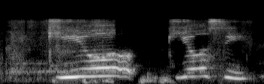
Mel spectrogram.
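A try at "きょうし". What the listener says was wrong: हाँ, क्योशी, करेक्ट.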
